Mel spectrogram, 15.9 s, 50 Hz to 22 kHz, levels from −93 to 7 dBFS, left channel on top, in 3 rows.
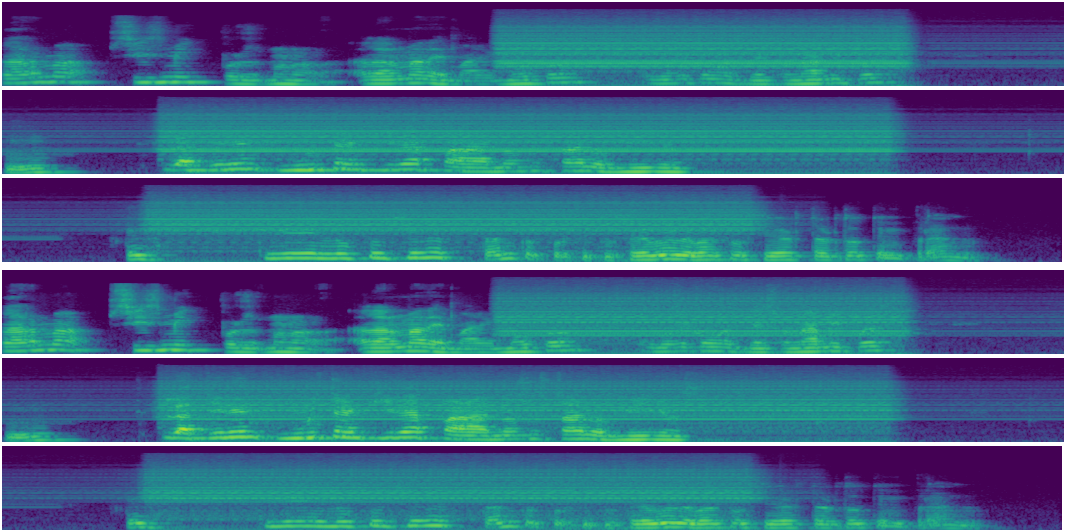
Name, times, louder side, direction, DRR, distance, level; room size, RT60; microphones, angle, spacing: voice 1, 0.0-2.9 3.2-4.5 6.1-8.8, right 4 dB, 80° right, 0.5 m, -23 dB
sound 1, 2.4-4.6 5.3-5.7 6.0-9.9 10.9-11.0 11.2-14.5, left 1 dB, 15° right, 1.3 m, -28 dB
voice 2, 11.9-15.5, left 1 dB, 65° left, 0.6 m, -24 dB
3.1 x 2.3 x 4.0 m
head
